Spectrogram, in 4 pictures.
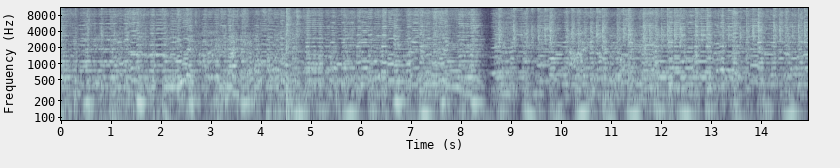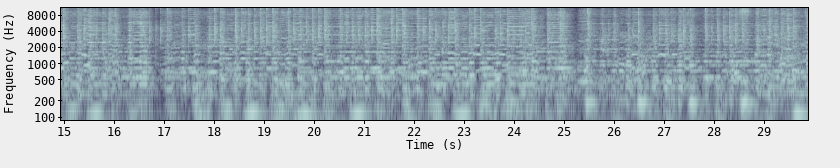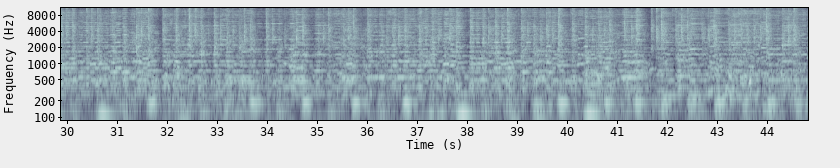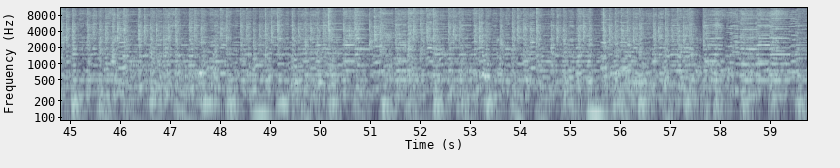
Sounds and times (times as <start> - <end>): Music: 0.0 - 59.7
Speech: 0.0 - 59.7.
